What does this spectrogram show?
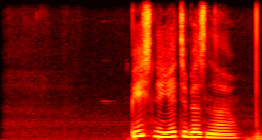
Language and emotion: Russian, neutral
